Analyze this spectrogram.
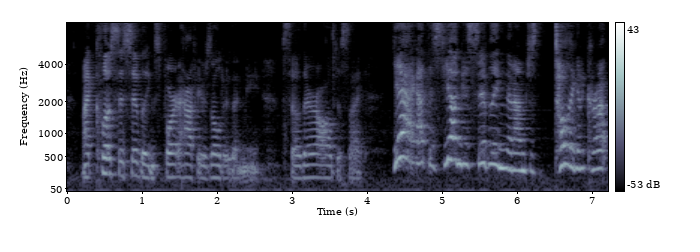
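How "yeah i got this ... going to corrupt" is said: very high voice, pitched way up. Retelling what older siblings said, imitating siblings in a higher voice. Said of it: "higher voices than you do in the story".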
